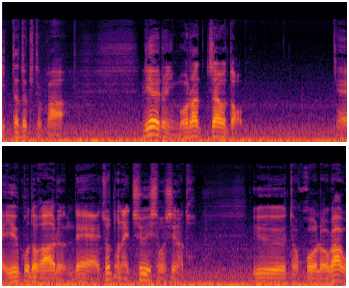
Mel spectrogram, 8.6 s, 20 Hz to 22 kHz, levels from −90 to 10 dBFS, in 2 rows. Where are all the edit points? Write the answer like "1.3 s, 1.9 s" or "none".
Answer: 1.8 s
